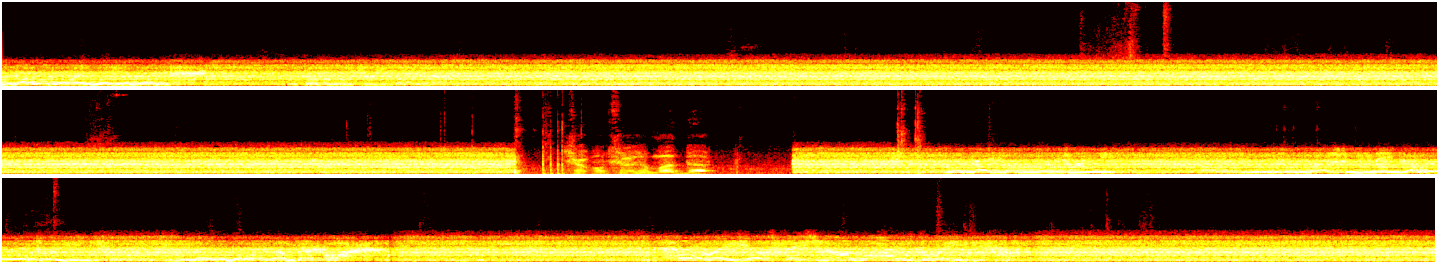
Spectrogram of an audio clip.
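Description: Uniden CB radio's speaker playing garbled, unintelligible voices from other stations, with several steady whistling tones and static over them, as heard from long-distance stations on the CB band. The signal cuts out for about two seconds around the middle, then the voices and tones return.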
